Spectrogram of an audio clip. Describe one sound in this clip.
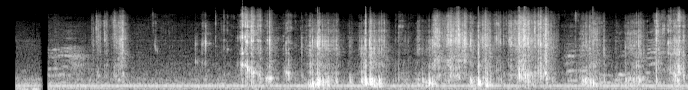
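A young woman crunches loudly on ice close to the microphone.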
